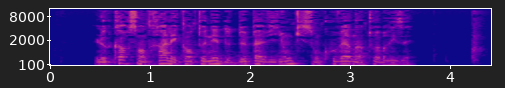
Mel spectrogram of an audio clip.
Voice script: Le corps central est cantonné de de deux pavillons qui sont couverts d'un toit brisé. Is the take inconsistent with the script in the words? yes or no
yes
